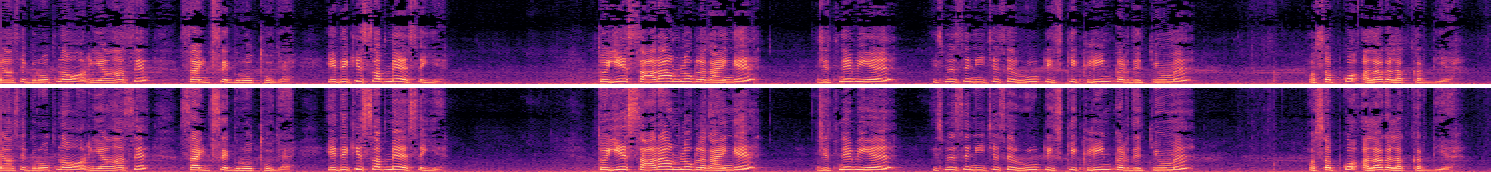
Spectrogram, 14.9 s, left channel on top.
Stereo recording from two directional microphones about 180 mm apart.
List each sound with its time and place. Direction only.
0.0 s a woman's voice: 40° right (ahead or behind)
5.9 s a woman's voice: 35° right (ahead or behind)
13.0 s a woman's voice: 40° right (ahead or behind)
